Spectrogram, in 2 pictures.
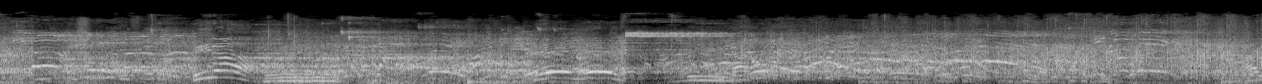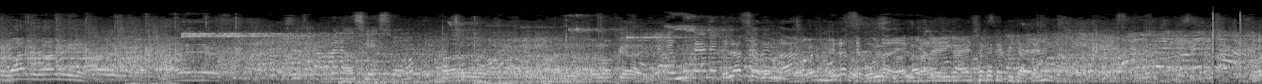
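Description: A crowd of spectators shouts and cheers loudly in an echoing indoor hall.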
